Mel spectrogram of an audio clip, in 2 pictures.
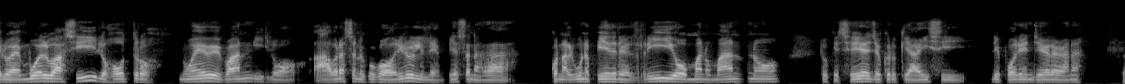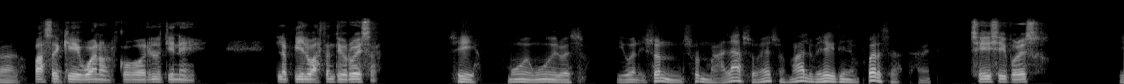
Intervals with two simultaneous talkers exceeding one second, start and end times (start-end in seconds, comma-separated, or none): none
